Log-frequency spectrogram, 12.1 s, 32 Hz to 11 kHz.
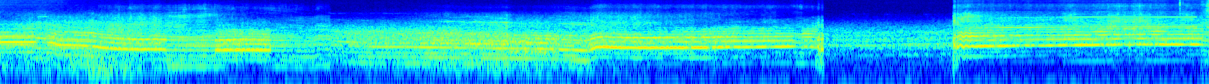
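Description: Porsche GT3 Cup race cars at Oulton Park, engines howling loud and close with steady rising and falling pitch as they accelerate and shift, the sound briefly dropping away before a car surges back in strongly.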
